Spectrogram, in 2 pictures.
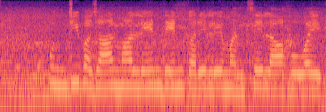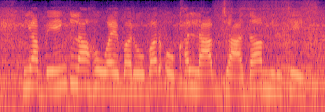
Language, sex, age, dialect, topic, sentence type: Chhattisgarhi, female, 60-100, Central, banking, statement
